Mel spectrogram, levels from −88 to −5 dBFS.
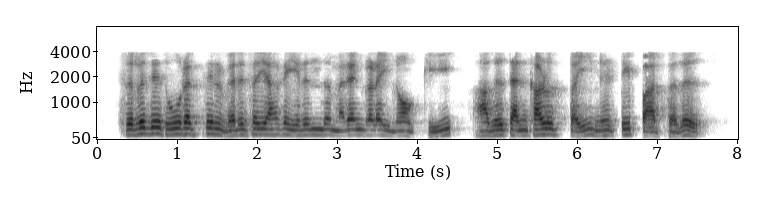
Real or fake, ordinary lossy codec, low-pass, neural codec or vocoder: fake; AAC, 16 kbps; 7.2 kHz; codec, 24 kHz, 1.2 kbps, DualCodec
